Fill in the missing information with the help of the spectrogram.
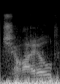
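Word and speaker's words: Childe: uh we we're just going to call him child because that's how it's pronounced in the game uh child is a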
